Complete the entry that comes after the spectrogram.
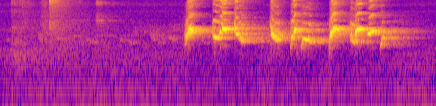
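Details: After a quiet start, a Red-whiskered bulbul teaching young birds sings its 'double three' song slowly and clearly: lively warbled whistles in three quick groups, each note sliding downward.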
